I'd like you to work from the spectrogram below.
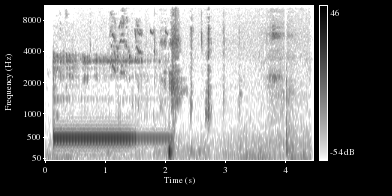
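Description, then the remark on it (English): A phone ringback tone plays once through a speakerphone held up to a microphone as a call is placed, a steady electronic hum lasting about a second and a half, then fades into scattered clicks and handling noises. “Hey, put the phone up to the microphone so that way we can hear what they're saying.”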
